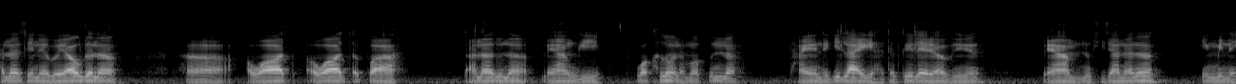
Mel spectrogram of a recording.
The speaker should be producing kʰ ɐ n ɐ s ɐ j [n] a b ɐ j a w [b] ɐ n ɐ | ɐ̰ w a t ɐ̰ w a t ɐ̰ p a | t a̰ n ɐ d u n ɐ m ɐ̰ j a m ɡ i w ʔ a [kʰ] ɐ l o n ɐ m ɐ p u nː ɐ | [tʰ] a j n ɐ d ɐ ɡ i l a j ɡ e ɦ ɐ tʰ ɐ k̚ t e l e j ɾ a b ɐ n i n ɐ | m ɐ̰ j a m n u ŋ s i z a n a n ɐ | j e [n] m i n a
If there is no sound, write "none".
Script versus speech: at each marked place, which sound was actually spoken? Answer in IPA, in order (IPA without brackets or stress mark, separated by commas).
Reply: n, d, kʰ, tʰ, ŋ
